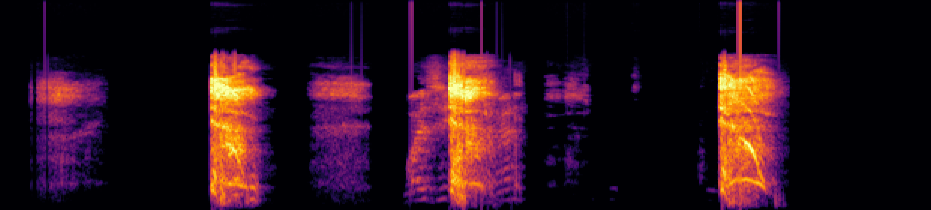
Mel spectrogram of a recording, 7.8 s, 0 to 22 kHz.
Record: {
  "three_cough_length": "7.8 s",
  "three_cough_amplitude": 32313,
  "three_cough_signal_mean_std_ratio": 0.31,
  "survey_phase": "beta (2021-08-13 to 2022-03-07)",
  "age": "45-64",
  "gender": "Female",
  "wearing_mask": "No",
  "symptom_cough_any": true,
  "symptom_new_continuous_cough": true,
  "symptom_runny_or_blocked_nose": true,
  "symptom_shortness_of_breath": true,
  "symptom_sore_throat": true,
  "symptom_diarrhoea": true,
  "symptom_fatigue": true,
  "symptom_fever_high_temperature": true,
  "symptom_headache": true,
  "symptom_change_to_sense_of_smell_or_taste": true,
  "symptom_loss_of_taste": true,
  "symptom_other": true,
  "symptom_onset": "4 days",
  "smoker_status": "Ex-smoker",
  "respiratory_condition_asthma": false,
  "respiratory_condition_other": false,
  "recruitment_source": "Test and Trace",
  "submission_delay": "3 days",
  "covid_test_result": "Positive",
  "covid_test_method": "RT-qPCR",
  "covid_ct_value": 16.2,
  "covid_ct_gene": "ORF1ab gene",
  "covid_ct_mean": 16.9,
  "covid_viral_load": "3000000 copies/ml",
  "covid_viral_load_category": "High viral load (>1M copies/ml)"
}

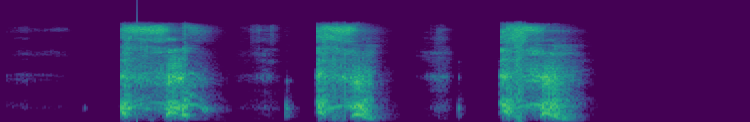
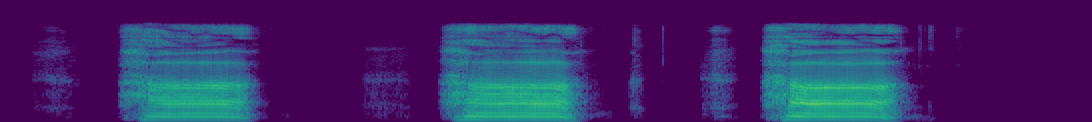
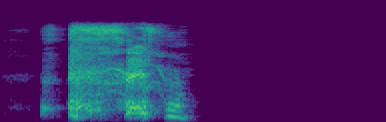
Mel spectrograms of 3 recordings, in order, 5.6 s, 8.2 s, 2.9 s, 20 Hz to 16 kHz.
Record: {
  "three_cough_length": "5.6 s",
  "three_cough_amplitude": 19936,
  "three_cough_signal_mean_std_ratio": 0.44,
  "exhalation_length": "8.2 s",
  "exhalation_amplitude": 16118,
  "exhalation_signal_mean_std_ratio": 0.44,
  "cough_length": "2.9 s",
  "cough_amplitude": 18348,
  "cough_signal_mean_std_ratio": 0.44,
  "survey_phase": "beta (2021-08-13 to 2022-03-07)",
  "age": "45-64",
  "gender": "Male",
  "wearing_mask": "No",
  "symptom_cough_any": true,
  "symptom_new_continuous_cough": true,
  "symptom_runny_or_blocked_nose": true,
  "symptom_shortness_of_breath": true,
  "symptom_sore_throat": true,
  "symptom_diarrhoea": true,
  "symptom_fatigue": true,
  "symptom_change_to_sense_of_smell_or_taste": true,
  "smoker_status": "Ex-smoker",
  "respiratory_condition_asthma": false,
  "respiratory_condition_other": false,
  "recruitment_source": "Test and Trace",
  "submission_delay": "1 day",
  "covid_test_result": "Positive",
  "covid_test_method": "RT-qPCR",
  "covid_ct_value": 16.3,
  "covid_ct_gene": "ORF1ab gene"
}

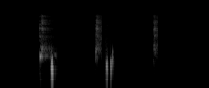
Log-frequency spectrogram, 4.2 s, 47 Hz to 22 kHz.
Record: {
  "three_cough_length": "4.2 s",
  "three_cough_amplitude": 2621,
  "three_cough_signal_mean_std_ratio": 0.17,
  "survey_phase": "beta (2021-08-13 to 2022-03-07)",
  "age": "18-44",
  "gender": "Female",
  "wearing_mask": "No",
  "symptom_cough_any": true,
  "symptom_new_continuous_cough": true,
  "symptom_runny_or_blocked_nose": true,
  "symptom_sore_throat": true,
  "symptom_fatigue": true,
  "symptom_fever_high_temperature": true,
  "symptom_headache": true,
  "symptom_other": true,
  "symptom_onset": "3 days",
  "smoker_status": "Never smoked",
  "respiratory_condition_asthma": false,
  "respiratory_condition_other": false,
  "recruitment_source": "Test and Trace",
  "submission_delay": "2 days",
  "covid_test_result": "Positive",
  "covid_test_method": "RT-qPCR"
}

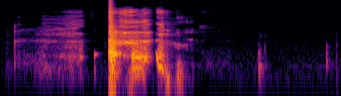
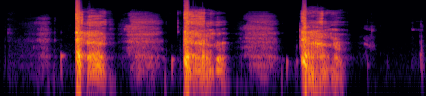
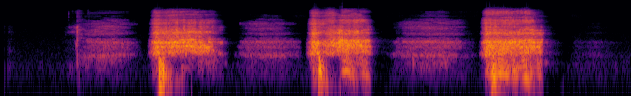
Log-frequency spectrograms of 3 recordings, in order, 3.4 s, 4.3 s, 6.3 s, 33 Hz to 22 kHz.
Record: {
  "cough_length": "3.4 s",
  "cough_amplitude": 32768,
  "cough_signal_mean_std_ratio": 0.3,
  "three_cough_length": "4.3 s",
  "three_cough_amplitude": 32768,
  "three_cough_signal_mean_std_ratio": 0.36,
  "exhalation_length": "6.3 s",
  "exhalation_amplitude": 32523,
  "exhalation_signal_mean_std_ratio": 0.49,
  "survey_phase": "beta (2021-08-13 to 2022-03-07)",
  "age": "45-64",
  "gender": "Male",
  "wearing_mask": "No",
  "symptom_cough_any": true,
  "symptom_new_continuous_cough": true,
  "symptom_runny_or_blocked_nose": true,
  "symptom_sore_throat": true,
  "symptom_headache": true,
  "symptom_onset": "3 days",
  "smoker_status": "Never smoked",
  "respiratory_condition_asthma": false,
  "respiratory_condition_other": false,
  "recruitment_source": "Test and Trace",
  "submission_delay": "1 day",
  "covid_test_result": "Positive",
  "covid_test_method": "LAMP"
}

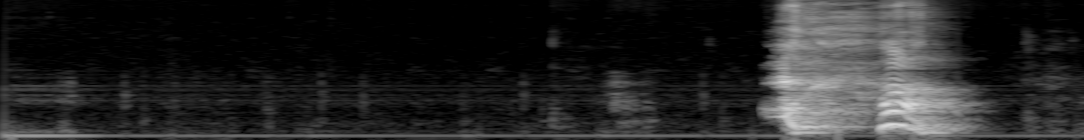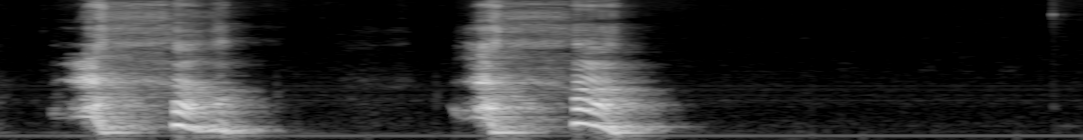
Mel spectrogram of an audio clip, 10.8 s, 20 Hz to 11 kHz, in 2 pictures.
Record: {
  "three_cough_length": "10.8 s",
  "three_cough_amplitude": 32767,
  "three_cough_signal_mean_std_ratio": 0.35,
  "survey_phase": "beta (2021-08-13 to 2022-03-07)",
  "age": "65+",
  "gender": "Male",
  "wearing_mask": "No",
  "symptom_none": true,
  "smoker_status": "Never smoked",
  "respiratory_condition_asthma": false,
  "respiratory_condition_other": false,
  "recruitment_source": "REACT",
  "submission_delay": "1 day",
  "covid_test_result": "Negative",
  "covid_test_method": "RT-qPCR"
}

